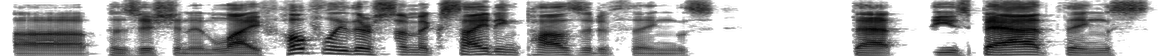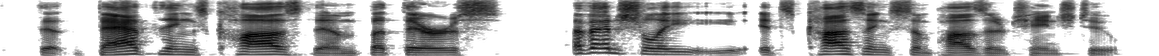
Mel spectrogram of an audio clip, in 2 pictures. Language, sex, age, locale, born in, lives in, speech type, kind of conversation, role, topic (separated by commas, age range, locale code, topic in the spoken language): English, male, 40-44, en-US, United States, United States, conversation, podcast, host, How do you approach goals that challenge and inspire you at the same time?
